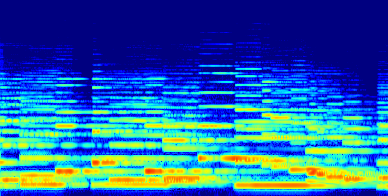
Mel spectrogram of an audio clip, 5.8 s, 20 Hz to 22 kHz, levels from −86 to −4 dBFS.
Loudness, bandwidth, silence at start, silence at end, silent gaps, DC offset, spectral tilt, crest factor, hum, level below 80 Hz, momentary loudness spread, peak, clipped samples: -24 LUFS; 6.2 kHz; 0 s; 0 s; none; under 0.1%; -5.5 dB/octave; 14 dB; none; -88 dBFS; 5 LU; -10 dBFS; under 0.1%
